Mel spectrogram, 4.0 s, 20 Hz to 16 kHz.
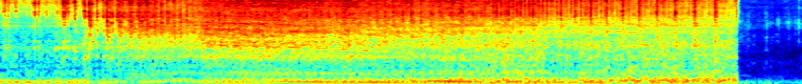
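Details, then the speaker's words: Dodge Ram 5.7 HEMI revved: loud raspy puffing that climbs with throttle, with sparks flying from a burnt exhaust manifold gasket and broken manifold studs; transmission cooling lines also leaking. Exhaust manifold leak. "As we take a closer look, we can see that the exhaust manifold seal has been burnt. And as we push the gas, you can see sparks flying and hear the noise it's making."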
